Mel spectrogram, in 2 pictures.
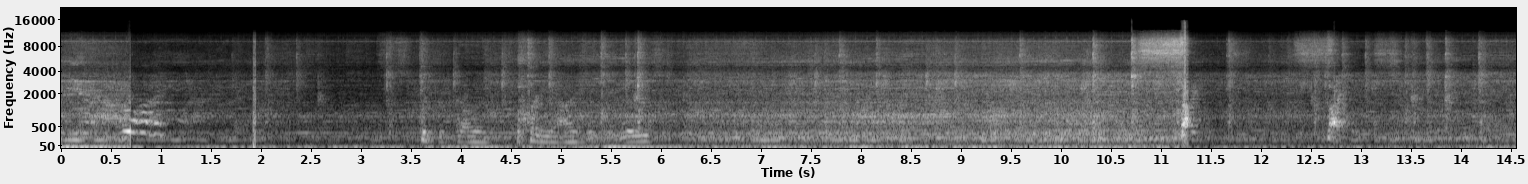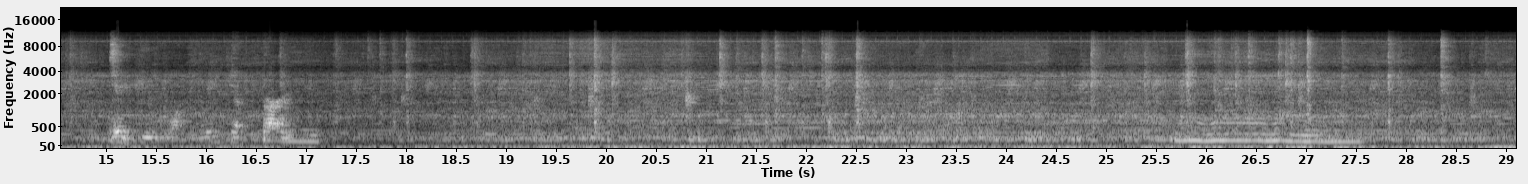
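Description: Racing game engines whine and roar steadily through a television speaker.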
